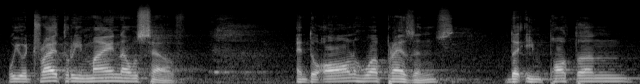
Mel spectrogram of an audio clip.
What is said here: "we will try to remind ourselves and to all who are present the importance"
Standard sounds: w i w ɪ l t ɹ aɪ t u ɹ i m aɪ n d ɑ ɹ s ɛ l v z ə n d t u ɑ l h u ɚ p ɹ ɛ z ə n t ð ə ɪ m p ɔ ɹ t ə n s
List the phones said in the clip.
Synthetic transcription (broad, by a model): w i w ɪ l t ɹ aɪ t u ɹ i m aɪ n d ɑ w s ɛ l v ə n t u ɑ l h u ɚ p ɹ ɛ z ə n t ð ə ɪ m p ɔ t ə n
